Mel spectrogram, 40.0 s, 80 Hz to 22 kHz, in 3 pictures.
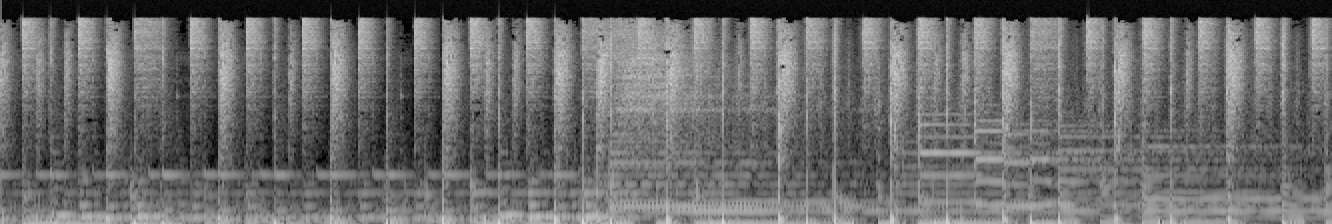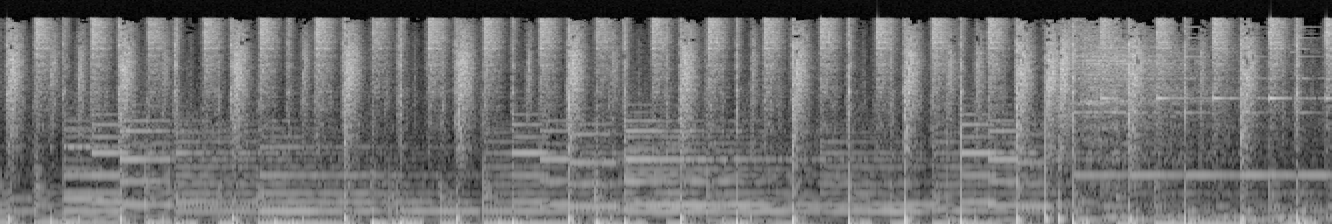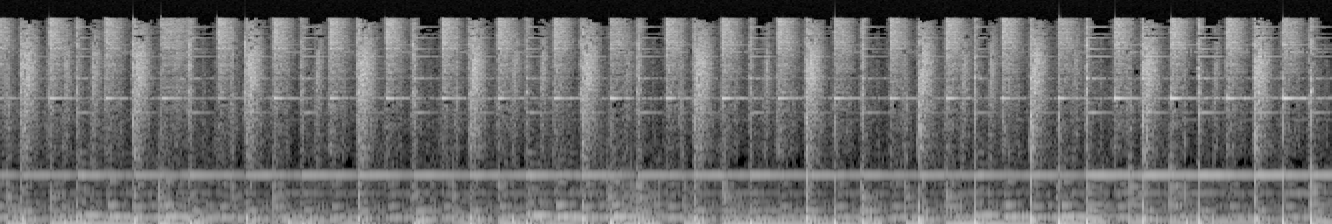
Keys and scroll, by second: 33.1 ctrl+z.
